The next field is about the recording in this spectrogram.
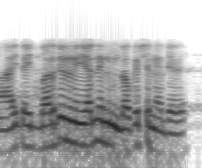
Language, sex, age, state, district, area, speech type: Kannada, male, 30-45, Karnataka, Belgaum, rural, conversation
